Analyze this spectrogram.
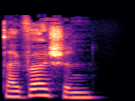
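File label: "diversion", British English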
